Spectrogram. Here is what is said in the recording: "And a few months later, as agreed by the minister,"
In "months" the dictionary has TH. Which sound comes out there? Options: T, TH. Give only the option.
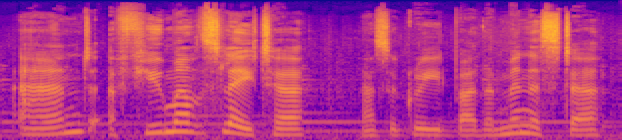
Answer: TH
